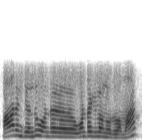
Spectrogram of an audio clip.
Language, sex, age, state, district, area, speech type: Tamil, female, 45-60, Tamil Nadu, Cuddalore, rural, conversation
